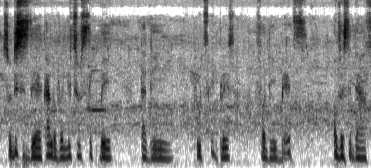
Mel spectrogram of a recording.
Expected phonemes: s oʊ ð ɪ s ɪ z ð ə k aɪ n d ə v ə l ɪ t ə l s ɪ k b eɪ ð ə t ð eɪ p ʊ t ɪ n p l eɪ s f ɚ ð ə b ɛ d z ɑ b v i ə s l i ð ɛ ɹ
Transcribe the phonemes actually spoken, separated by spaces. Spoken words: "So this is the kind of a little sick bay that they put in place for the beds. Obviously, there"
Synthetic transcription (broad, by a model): s oʊ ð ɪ s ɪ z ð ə k aɪ n d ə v ə l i t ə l s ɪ k b eɪ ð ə t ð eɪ p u t ɪ n p l eɪ s f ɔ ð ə b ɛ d s ɑ b v i ə s l i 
